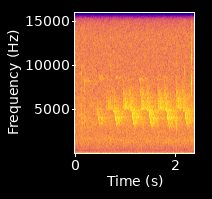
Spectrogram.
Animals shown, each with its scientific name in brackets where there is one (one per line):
Ovenbird (Seiurus aurocapilla)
